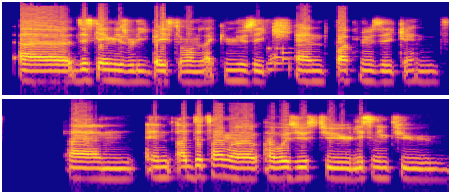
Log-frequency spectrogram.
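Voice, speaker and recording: The delivery is monotone and flat, with a French accent. The tone is dark and mellow. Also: man. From France. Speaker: gamer. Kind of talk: casual chat.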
